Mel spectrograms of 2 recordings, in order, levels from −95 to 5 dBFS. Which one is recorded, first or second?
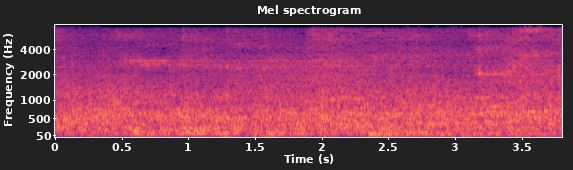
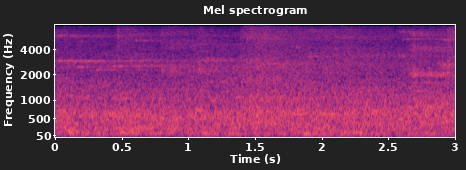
second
